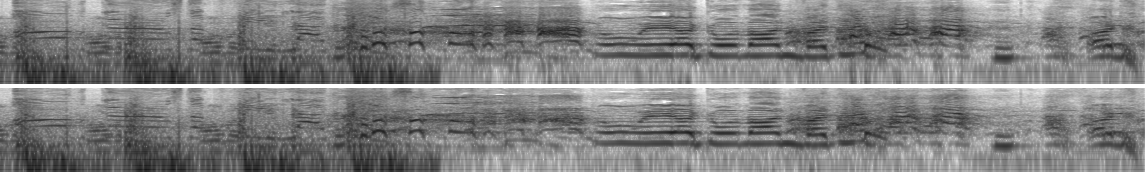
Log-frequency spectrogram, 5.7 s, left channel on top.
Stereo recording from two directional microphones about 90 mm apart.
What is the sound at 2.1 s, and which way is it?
Screaming, 20° left (ahead or behind).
